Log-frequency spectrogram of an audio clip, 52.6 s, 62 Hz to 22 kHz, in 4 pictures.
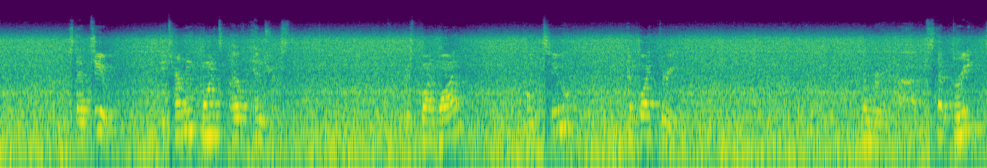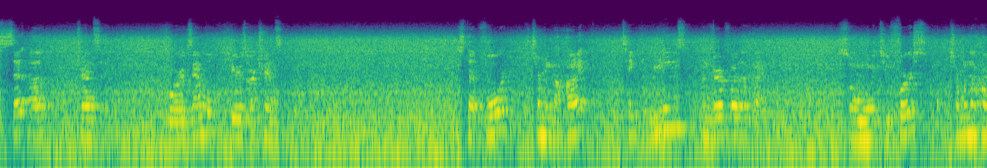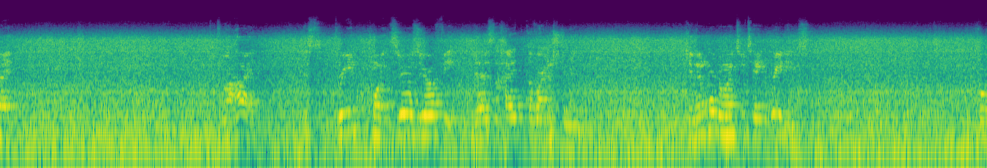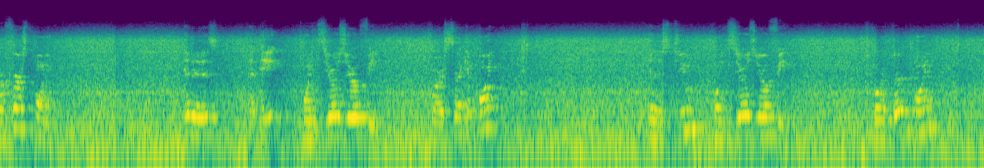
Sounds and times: Speech: 0:00.9 - 0:01.6, 0:02.2 - 0:03.9, 0:05.4 - 0:06.3, 0:07.0 - 0:09.2, 0:11.5 - 0:14.7, 0:15.4 - 0:17.0, 0:19.3 - 0:23.5, 0:24.4 - 0:26.6, 0:29.2 - 0:34.2, 0:35.4 - 0:37.2, 0:39.4 - 0:40.3, 0:41.9 - 0:44.6, 0:45.2 - 0:46.2, 0:48.1 - 0:50.1, 0:51.1 - 0:52.1.

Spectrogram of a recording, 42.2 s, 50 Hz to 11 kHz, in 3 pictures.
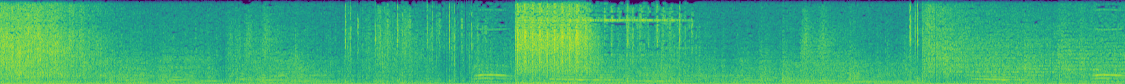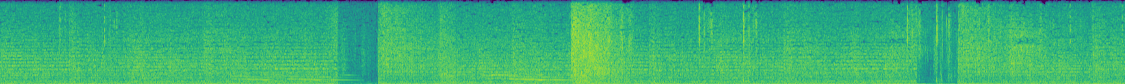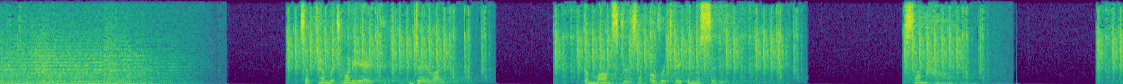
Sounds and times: Music: 0:00.8 - 0:31.0.

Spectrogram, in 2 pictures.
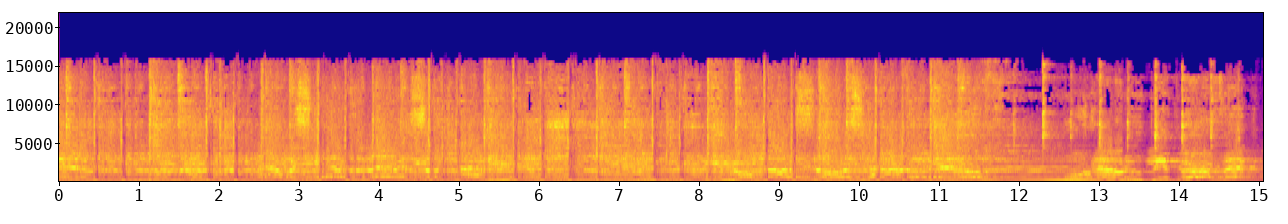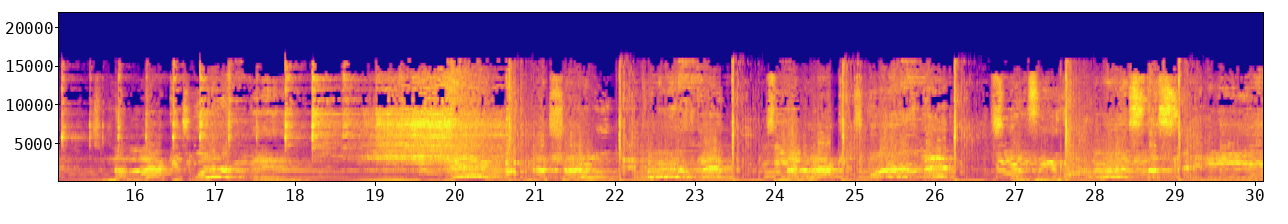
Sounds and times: Inside, large room or hall: 0:00.0 - 0:30.1
Music: 0:00.0 - 0:30.1
Singing: 0:02.2 - 0:07.2, 0:08.1 - 0:11.9, 0:19.9 - 0:30.1.

